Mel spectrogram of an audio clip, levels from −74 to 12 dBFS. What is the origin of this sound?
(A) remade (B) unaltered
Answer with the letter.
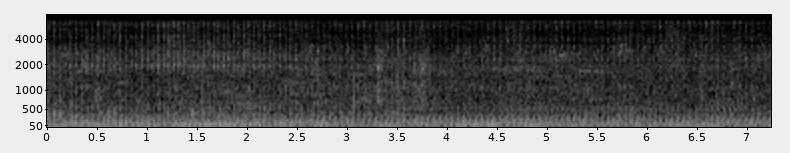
B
